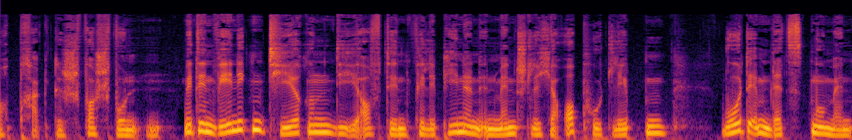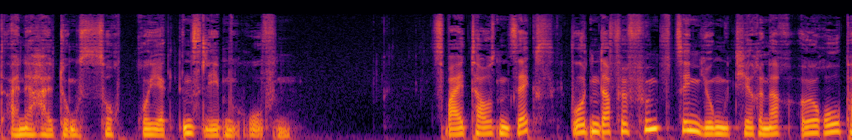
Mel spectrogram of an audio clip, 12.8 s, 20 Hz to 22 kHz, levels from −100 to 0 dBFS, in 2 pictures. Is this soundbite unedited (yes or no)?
no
